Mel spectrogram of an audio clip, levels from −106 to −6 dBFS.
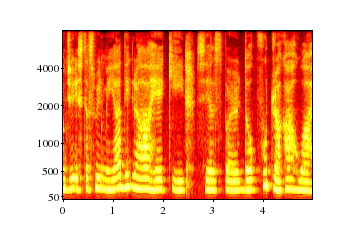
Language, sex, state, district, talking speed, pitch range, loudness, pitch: Hindi, female, Arunachal Pradesh, Papum Pare, 190 wpm, 170-190 Hz, -19 LUFS, 180 Hz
